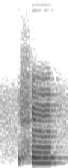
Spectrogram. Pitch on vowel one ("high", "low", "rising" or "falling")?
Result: high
